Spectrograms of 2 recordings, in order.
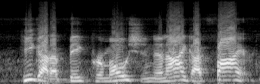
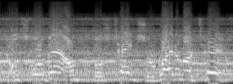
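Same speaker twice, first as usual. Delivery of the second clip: urgent; 5 semitones higher, 4 dB louder than usual. Acted. Chased by tanks.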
